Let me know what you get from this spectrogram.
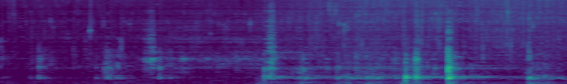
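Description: Chopped onions and vegetables sizzling in hot oil in a stainless steel pot, the sizzle growing from about halfway through. A metal spatula stirs them, with a few sharp knocks and scrapes against the pot.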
